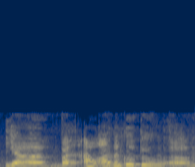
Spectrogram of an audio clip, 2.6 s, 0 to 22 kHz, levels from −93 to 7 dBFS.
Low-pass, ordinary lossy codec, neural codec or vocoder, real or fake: 7.2 kHz; Opus, 64 kbps; codec, 44.1 kHz, 3.4 kbps, Pupu-Codec; fake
